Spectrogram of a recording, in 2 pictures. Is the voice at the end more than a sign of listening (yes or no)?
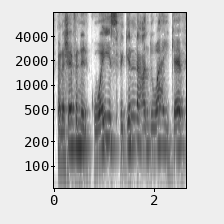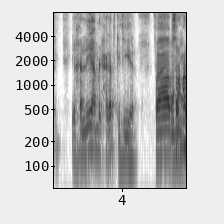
no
